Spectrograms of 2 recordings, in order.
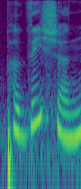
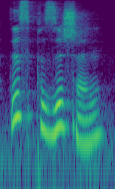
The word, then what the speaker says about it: position: This position. Position. Z is the tonic stress. This position. This position. Good. And everybody also note the S is pronounced as Z, pz.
